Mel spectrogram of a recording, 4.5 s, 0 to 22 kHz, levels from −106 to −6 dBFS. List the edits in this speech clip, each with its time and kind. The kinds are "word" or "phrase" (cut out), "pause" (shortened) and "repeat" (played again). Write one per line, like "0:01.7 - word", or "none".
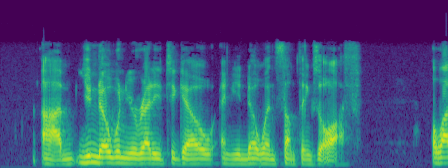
none

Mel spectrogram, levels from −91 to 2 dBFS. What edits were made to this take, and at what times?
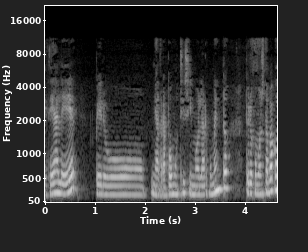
none

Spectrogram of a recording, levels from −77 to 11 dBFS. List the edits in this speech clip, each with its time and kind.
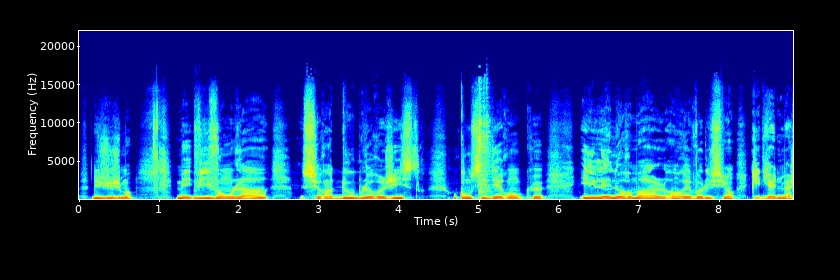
0:01.4 - word
0:04.7 - word

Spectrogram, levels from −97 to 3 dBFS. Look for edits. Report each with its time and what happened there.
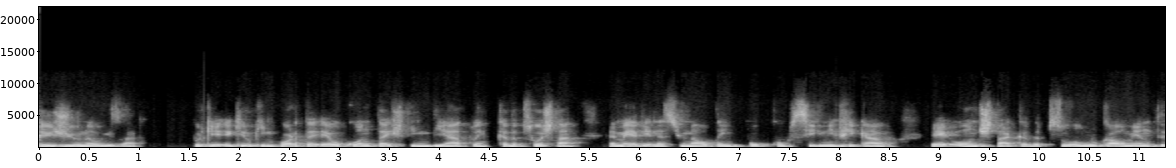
0:04.5 - word

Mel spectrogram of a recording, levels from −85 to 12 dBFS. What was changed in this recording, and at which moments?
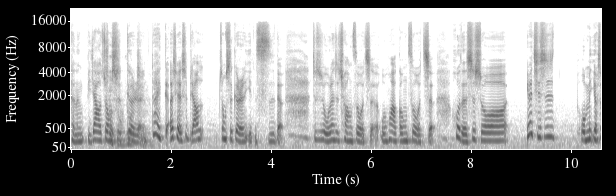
none

